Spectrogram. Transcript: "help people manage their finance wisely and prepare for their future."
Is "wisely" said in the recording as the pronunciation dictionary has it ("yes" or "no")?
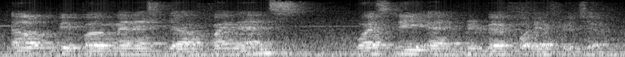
no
